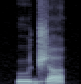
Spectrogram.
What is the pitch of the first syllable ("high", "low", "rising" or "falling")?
high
